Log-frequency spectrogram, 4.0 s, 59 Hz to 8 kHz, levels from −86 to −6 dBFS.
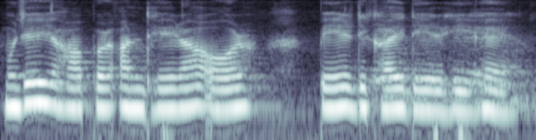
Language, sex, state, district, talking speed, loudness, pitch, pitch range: Hindi, female, Arunachal Pradesh, Papum Pare, 150 wpm, -14 LUFS, 180 Hz, 175-185 Hz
